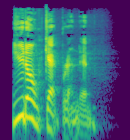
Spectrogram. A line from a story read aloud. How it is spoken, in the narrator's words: Ryan said firmly instead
